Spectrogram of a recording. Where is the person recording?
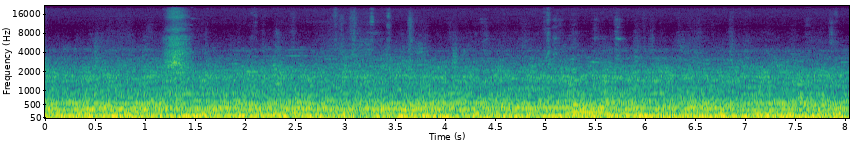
on a bus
